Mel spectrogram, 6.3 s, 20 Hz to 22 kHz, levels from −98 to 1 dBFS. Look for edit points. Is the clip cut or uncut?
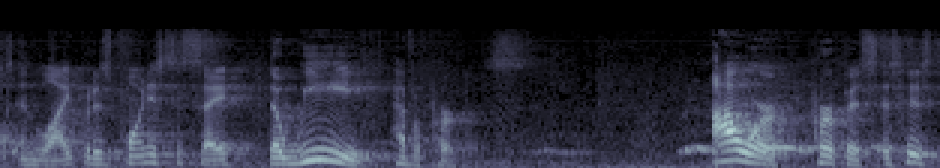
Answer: uncut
